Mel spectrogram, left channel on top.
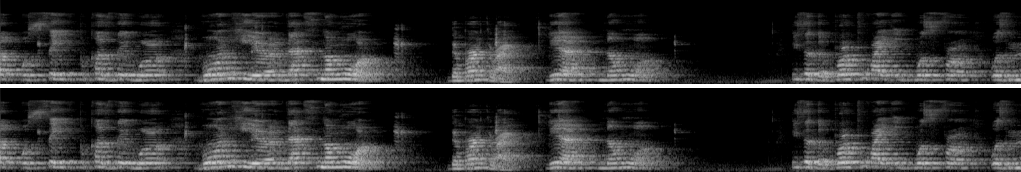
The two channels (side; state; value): both; normal; correlation 0.94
